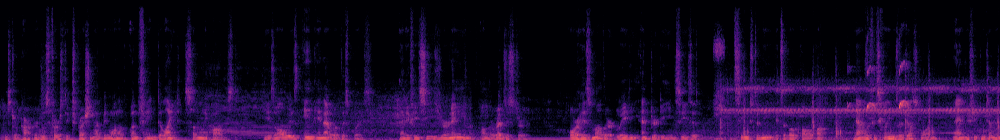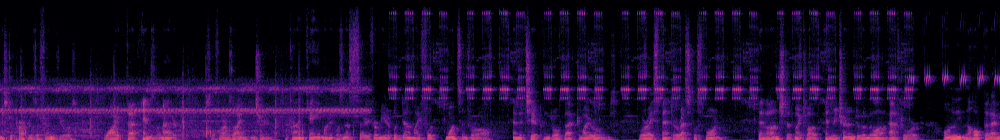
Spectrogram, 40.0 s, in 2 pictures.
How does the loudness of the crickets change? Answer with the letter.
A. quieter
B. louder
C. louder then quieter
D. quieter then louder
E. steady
E.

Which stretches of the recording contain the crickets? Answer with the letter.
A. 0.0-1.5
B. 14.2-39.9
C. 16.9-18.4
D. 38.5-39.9
B.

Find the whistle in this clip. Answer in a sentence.
The whistle can be heard from 16.9 to 18.4 s.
